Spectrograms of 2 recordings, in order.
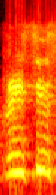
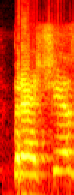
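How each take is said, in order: First: The middle consonant is an s sound. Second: The middle consonant is an sh sound. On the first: The speaker calls it wrong. "प्रीसियस नहीं होता" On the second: The speaker calls it right. "प्रेशियस होता है, जरा अपना उच्चारण सही कीजिएगा"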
